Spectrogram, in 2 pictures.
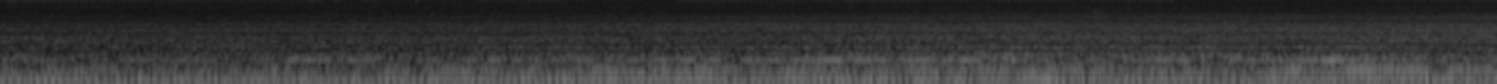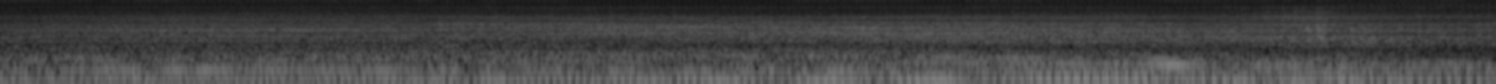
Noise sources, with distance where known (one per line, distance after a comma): large-sounding engine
